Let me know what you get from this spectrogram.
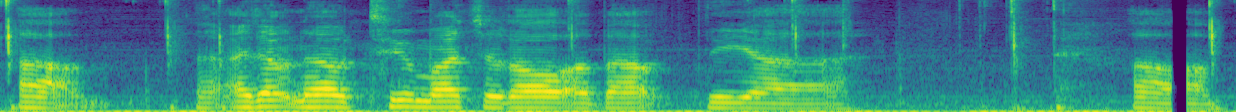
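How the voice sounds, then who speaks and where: A game player hosting a casual let's play, talking in a hesitant, halting way with a co-player. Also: medium pitch, little pitch movement, creaky, a little hiss or hum. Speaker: host of a gaming video, player.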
